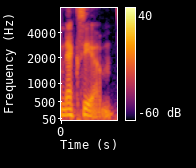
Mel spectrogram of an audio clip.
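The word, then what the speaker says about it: NXIVM: which I now know how to pronounce thanks to the podcast Uncover Escaping Nexium.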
